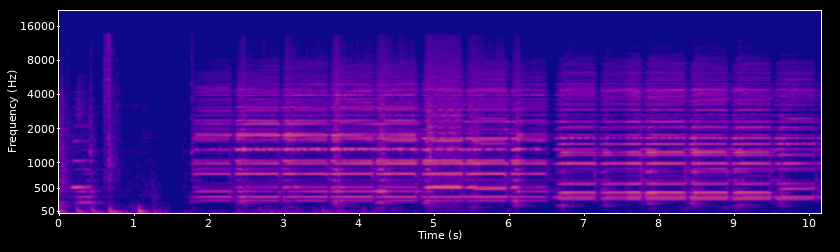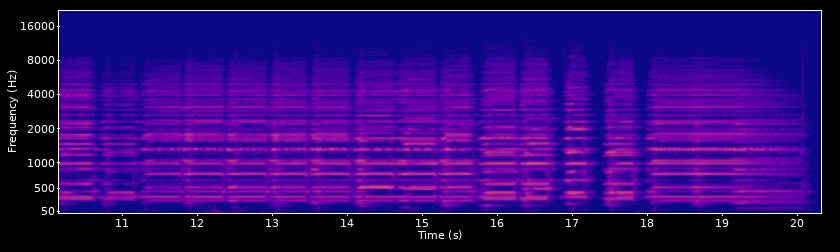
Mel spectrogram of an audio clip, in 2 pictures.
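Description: Piano accordion playing a tune: held chords on the treble keys over a steady pulse of bass notes, about two a second. A short chord opens it, then after a brief pause the playing runs on, with a few short breaks near the end.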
